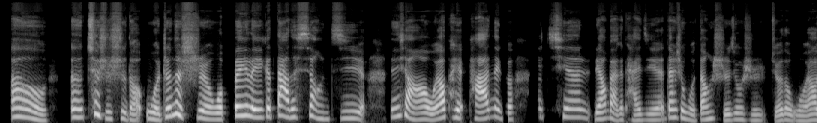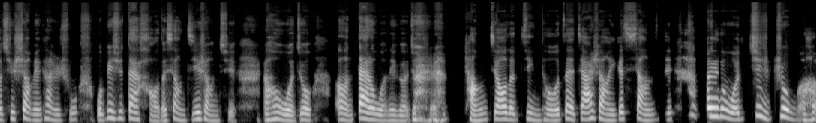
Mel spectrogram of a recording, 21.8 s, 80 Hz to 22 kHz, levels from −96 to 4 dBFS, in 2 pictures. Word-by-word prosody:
哦， 255 -11 +2 0.3
嗯， 270 0 +1
确 365 -2 +2
实 225 -6 -7
是 225 +1 -6
的， 185 -3 -3
我 210 -4 0
真 295 - +2
的 365 - +6
是 250 -7 0
我 200 0 +3
背 320 +1 +5
了 285 - +8
一 265 0 +2
个 290 +2 +4
大 300 +1 +5
的 270 0 -1
相 245 -5 -4
机。 235 +2 -7 0.3
你 280 +3 -4
想 - - +3
啊， 205 +1 +3
我 190 -1 +2
要 255 - +7
陪 260 -1 0
爬 220 +1 +4
那 270 -1 -4
个 210 -1 -5 0.4
1200 255 -6 -4
个 190 - -6
台 175 -2 -8
阶， 185 +1 -7
但 260 0 -1
是 260 - -2
我 190 -7 -4
当 200 +6 -3
时 180 -6 -7
就 200 +1 -9
是 175 -2 -13
觉 165 +3 -6
得 185 -1 -4
我 160 -1 -8
要 185 +2 -2
去 205 +4 -6
上 220 0 0
面 175 -1 -4
看 210 -1 -6
日 175 - -6
出， 200 +3 -12 0.2
我 185 - -2
必 245 +4 0
须 235 0 -5
带 230 -1 +1
好 155 -7 -6
的 150 - -3
相 175 0 -5
机 200 +5 -1
上 180 -7 -4
去。 - - -12 0.3
然 185 - -2
后 210 0 0
我 175 -3 +3
就， 190 +2 -1 0.4
嗯， 185 -4 -1
带 235 -3 +8
了 195 - +4
我 170 -2 -2
那 170 0 -4
个 165 -1 -5
就 195 - -2
是 190 -2 -3 0.2
长 175 +3 +2
焦 210 0 +4
的 195 -2 0
镜 195 -1 -8
头， 175 -2 0
再 210 +1 +1
加 205 +3 +3
上 200 -6 0
一 170 - -5
个 215 - 0
相 180 -4 -2
机， 195 - -28 0.6
背 295 0 +10
得 285 - +4
我 205 -5 +3
巨 230 +5 -3
重 250 -3 +3
啊。 - - -4
210 Hz, 240 characters per minute, -22 LUFS, 185-250 Hz, 0.6 s, 背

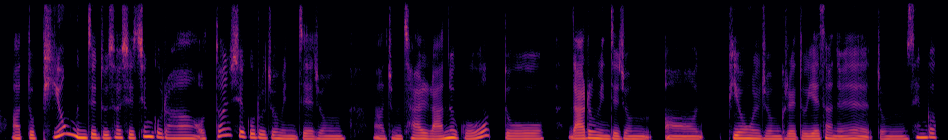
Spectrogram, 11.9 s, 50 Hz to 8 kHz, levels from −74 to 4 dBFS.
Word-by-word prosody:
아 175 - +1
또 180 -2 0
비용 335 - +2
문제도 200 - +5
사실 195 0 +1
친구랑 185 - +1
어떤 285 - -3
식으로 225 - +1
좀 180 -2 -2
인제 150 -1 -2
좀 150 -1 -3 0.3
아 150 - -3
좀 155 -2 -2
잘 160 0 0
나누고 175 - +3 0.2
또 150 0 -2 0.3
나름 175 +1 +3
인제 155 -1 +1
좀 145 -2 -2 0.2
어 140 -1 0 0.4
비용을 170 -3 +2
좀 145 -1 -2
그래도 145 0 -2
예산을 150 -2 0
좀 140 0 -4
생각 220 +8 +1
160 Hz, 240 characters per minute, -29 LUFS, 150-195 Hz, 0.4 s, 문제도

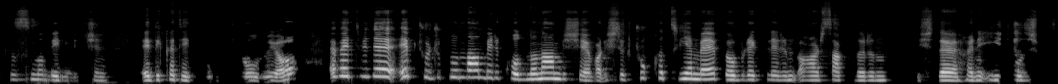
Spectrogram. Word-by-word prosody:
kısmı 230 0 -10
benim 180 -3 -4
için, 175 +1 -15 0.3
eee, 195 +2 +1
dikkat 205 0 -4
ettiğim 180 -1 -7
bir 170 - -40
şey - - -41
oluyor. 175 +1 -1 0.4
Evet, 380 0 +2
bir 365 0 -7
de 370 - +4 0.2
hep 370 0 +2
çocukluğumdan 330 0 +1
beri 295 -1 -7
kodlanan 250 +2 +5
bir - - -8
şey 200 -7 -3
var. 180 - -3
İşte, 230 - -8
çok 280 +6 -11
katı 280 -1 -7
yeme. 245 -1 +5
Böbreklerin, 210 -1 -2
bağırsakların 195 -1 -4 0.2
işte, 185 -1 +2
hani, 190 0 -2
iyi 200 +1 -6
çalışması 190 -1 -9
210 Hz, 165 wpm, -23 LUFS, 190-265 Hz, 0.4 s, kodlanan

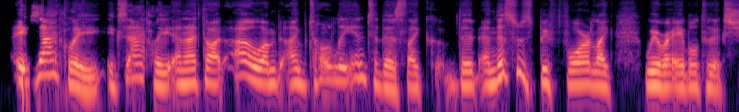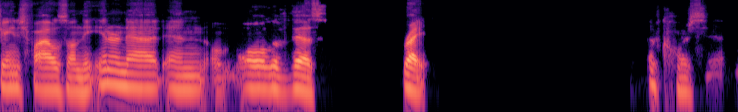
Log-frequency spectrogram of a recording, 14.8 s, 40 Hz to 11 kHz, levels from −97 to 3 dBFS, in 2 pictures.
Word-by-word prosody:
Exactly. 235 - +3
Exactly, 150 +1 -3
and 165 0 0
I 170 - +4
thought, 165 -1 +2
"Oh, 240 -8 +5
I'm 165 0 +2
d - - -7
I'm 170 0 -2
totally 190 +3 -2
into 210 -8 -5
this." 130 -5 -2
Like, 135 -3 -3
uh, - - -15 0.2
thi 150 -1 +1
and 155 +1 -1
this 230 +4 +3
was 275 - -3
before, 160 -1 0
like, 145 -5 +2 0.3
we 155 -1 +5
were 140 -1 +3
able 140 +1 -1
to 140 - -5
exchange 135 -1 -4
files 120 -2 +1
on 115 -1 -2
the 115 +2 -2
internet 140 -5 -1
and 125 -1 -5
o 110 0 -12
all 130 -1 0
of 115 -3 -4
this 125 -5 +2 0.8
Right. - - +6 2.2
Of - - -7
course, 110 - -11
yea 245 - -25
145 Hz, 155 wpm, -24 LUFS, 130-170 Hz, 2.2 s, Right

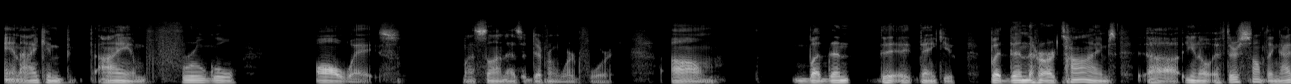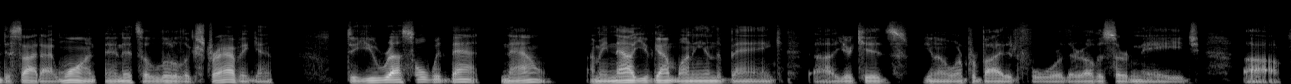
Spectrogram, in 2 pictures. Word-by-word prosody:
And - - 0
I 90 +3 +2
can 80 -4 +1
p - - -17
p - - -24
I 90 +2 +3
am 75 -6 +1
frugal 90 -4 0 0.8
always. 80 -5 +1 0.7
My - - -7
son 75 -4 +1
has 70 -1 -4
a - - -8
different 65 -2 -5
word - - -10
for - - -13
it, - - -25 0.6
um, 75 -5 +1 0.7
but 80 -1 +2
then 90 +1 +6 0.3
the, - - +2
uh - - -5
Thank 80 -2 -1
you. 70 - -4 0.4
But 80 - +5
then 95 0 +8
her 95 +1 +5
are 85 - +5
times 100 -8 +2 0.3
uh, - - +1
you 95 -1 +4
know, 80 -1 +3
if 80 +2 -4
there's 110 +1 +2
something 85 -11 0
I 95 +4 +3
decide 85 -4 0
I 70 -1 -2
want 80 -1 +2
and 75 -1 -2
it's 80 +1 -3
a 75 - -1
little 75 -1 -2
extravagant, 70 - -1 0.7
do - - -3
you 85 +5 +1
wrestle 110 +2 +4
with - - -4
that 115 +1 +1 0.2
now? 90 +7 -1 0.4
I - - -5
mean, 75 0 +1
now 90 +2 +7
you've 85 -2 +2
got 90 0 +4
money 80 +1 +1
in 80 0 +1
the 80 - -2
bank, 70 -1 -7 0.3
uh, - - -7
your 75 +1 -3
kids, 75 -3 -3
you 75 - -6
know, 70 0 -3
are 75 - -4
provided 70 -3 -3
for, 65 0 -7
they're 65 +3 -6
of 70 -1 -3
a 70 - -3
certain 70 -1 -2
age, 65 -1 -9 0.5
uh, - - -4
80 Hz, 170 wpm, -25 LUFS, 70-90 Hz, 0.8 s, then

